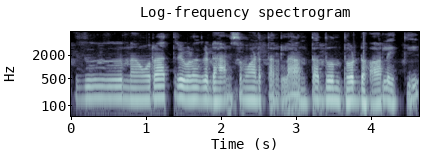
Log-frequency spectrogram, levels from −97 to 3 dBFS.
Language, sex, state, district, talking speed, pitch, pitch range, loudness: Kannada, male, Karnataka, Bijapur, 115 wpm, 145 Hz, 140-155 Hz, -23 LUFS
